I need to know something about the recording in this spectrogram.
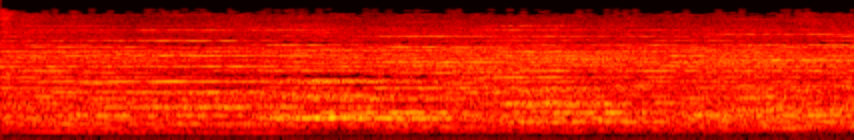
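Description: A choir singing a slow liturgical hymn in long held notes, carried by the echo of a large cathedral.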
